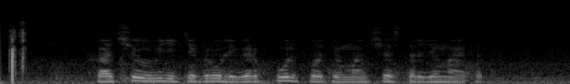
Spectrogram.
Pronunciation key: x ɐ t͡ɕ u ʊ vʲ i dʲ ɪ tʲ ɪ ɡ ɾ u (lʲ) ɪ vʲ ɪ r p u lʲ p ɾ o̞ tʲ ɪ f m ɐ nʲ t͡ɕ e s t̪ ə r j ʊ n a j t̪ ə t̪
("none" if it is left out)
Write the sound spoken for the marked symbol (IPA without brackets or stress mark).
lʲ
